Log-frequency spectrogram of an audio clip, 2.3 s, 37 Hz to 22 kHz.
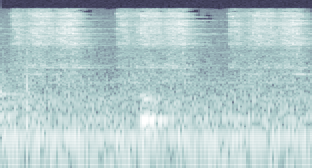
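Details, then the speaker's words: Himiway Escape e-bike, newly assembled, front wheel lifted and spun by hand: light metallic scraping hiss swells about every 0.85 seconds; front disc rotor rubbing the caliper, needs centering. "and i can hear that rub so that means i'm going to have to adjust that front brake so that the rotor's in the center of the calipers"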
